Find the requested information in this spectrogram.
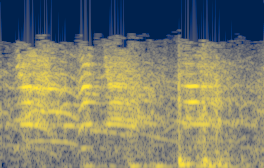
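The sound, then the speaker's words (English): An angry street mob shouts as it hunts down a man denounced as a traitor. Many voices roar together, loud and continuous, with surging peaks of yelling throughout. “The crowd. They're after me.”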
